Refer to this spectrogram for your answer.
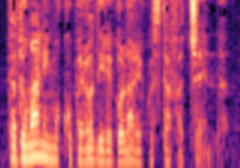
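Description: Weary evasive man, curt and restrained, low husky voice, dark tone, audiobook, read by a woman. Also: fairly even intonation, quick pace, no echo, faint music behind.

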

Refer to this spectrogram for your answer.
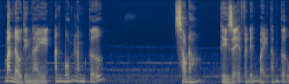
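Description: A male storyteller narrates a horror tale in a low voice. His delivery is animated and dramatic, with a wide, swinging pitch. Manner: lively, dramatic reading.

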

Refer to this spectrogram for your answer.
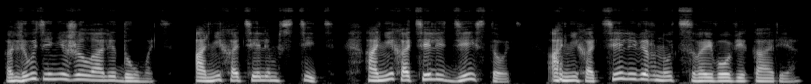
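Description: A woman reading a novel aloud as an audiobook narrator, in an even, measured storytelling manner. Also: lowish voice, dry recording, clean studio sound. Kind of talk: scripted narration.

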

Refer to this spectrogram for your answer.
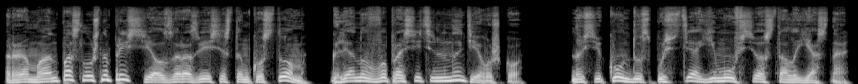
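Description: A man reading an adventure story aloud as narrator, lifting his pitch for each character's lines. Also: sing-song, moderate pace, darkish tone, no echo, clean studio sound. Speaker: audiobook narrator. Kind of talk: scripted narration.

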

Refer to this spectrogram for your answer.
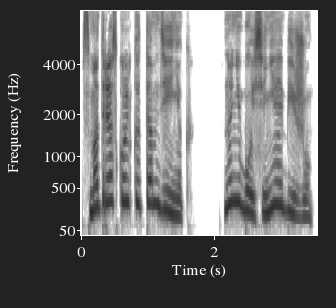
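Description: A woman reading an audiobook voices a calculating man who speaks slowly and evenly. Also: fairly high pitch, big pitch swings, mellow, no echo, studio quality. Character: calculating man, coolly offering a bribe.

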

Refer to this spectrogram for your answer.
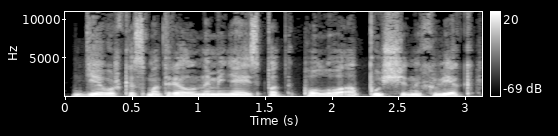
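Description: A man narrating a first-person audiobook in a wry, expressive storytelling manner. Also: on the low side, a little fast, dry recording, studio quality.

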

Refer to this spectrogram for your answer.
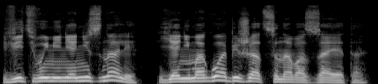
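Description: A man's voice: mid-range voice, animated, brisk, dry recording, natural voice. Pleading young lady in an audiobook, read by a man, dry close sound. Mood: cool reproachful. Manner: pleading, agitated.

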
